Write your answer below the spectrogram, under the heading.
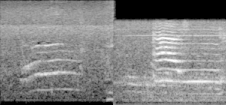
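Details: Pet cat answering a person's spoken greetings indoors, giving a short falling meow, then after a cut a louder, brighter meow, with a steady low hum in the background.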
